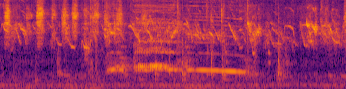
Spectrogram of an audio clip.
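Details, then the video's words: Young chicks feeding and playing, giving steady bursts of thin, high chirps over one another, plus a couple of longer steady lower notes in the middle. "Cute Little Chicks Chirping Sounds| Baby Chicken Playing and Eating"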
